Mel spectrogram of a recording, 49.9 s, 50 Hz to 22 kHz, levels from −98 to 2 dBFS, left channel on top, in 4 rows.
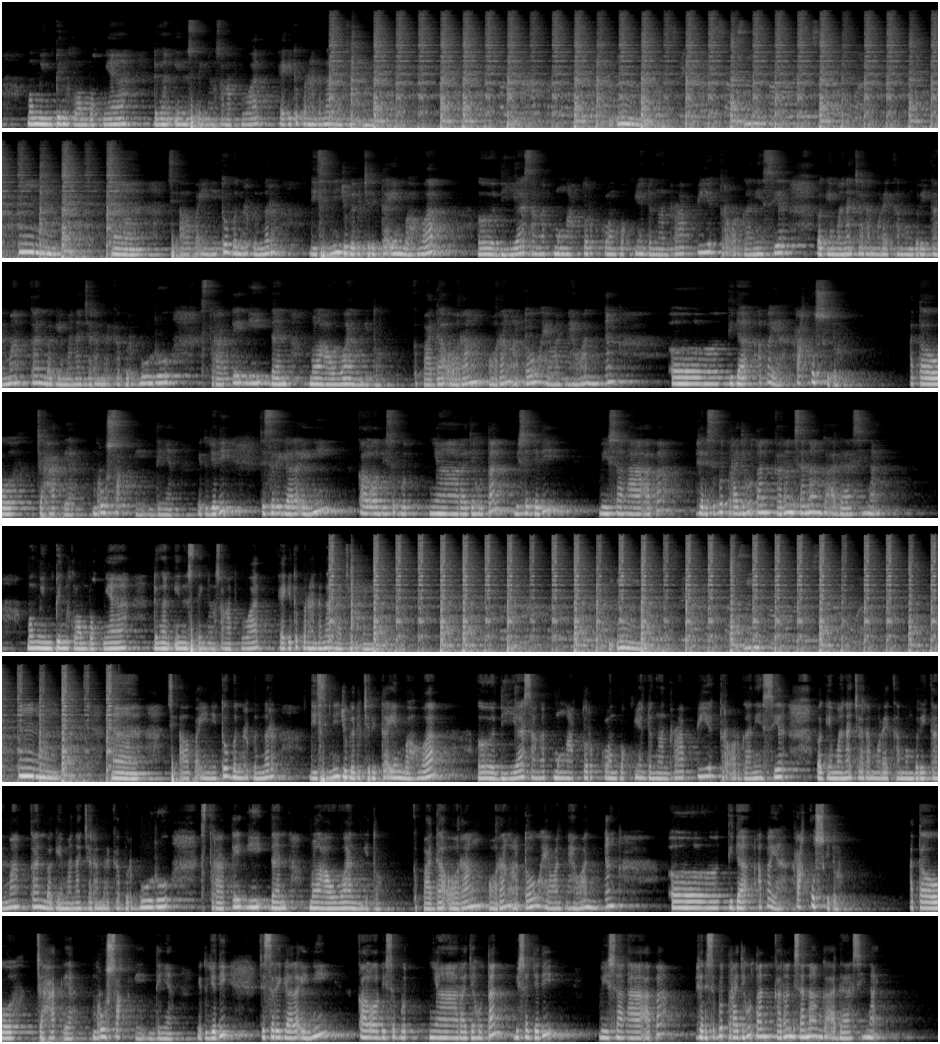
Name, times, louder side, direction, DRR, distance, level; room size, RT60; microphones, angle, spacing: voice 1, 0.3-1.7 2.0-3.4 3.7-5.0 8.2-8.6 9.8-10.2 12.7-13.3 13.9-16.1 16.6-18.3 18.8-30.0 30.6-33.3 33.9-36.2 37.2-39.7 40.1-41.8 42.2-42.9 43.1-44.8 45.4-46.3 46.7-49.1, right 2 dB, 50° right, 10 dB, 0.5 m, -29 dB
sound 1, 4.3-14.1, right 3 dB, 80° right, 0.9 m, -31 dB
voice 2, 6.6-11.5, left 1 dB, 70° left, -4 dB, 2.5 m, -48 dB
11.5 x 4.3 x 5.0 m, 1.3 s
head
